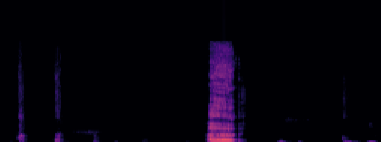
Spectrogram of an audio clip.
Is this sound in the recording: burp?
yes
